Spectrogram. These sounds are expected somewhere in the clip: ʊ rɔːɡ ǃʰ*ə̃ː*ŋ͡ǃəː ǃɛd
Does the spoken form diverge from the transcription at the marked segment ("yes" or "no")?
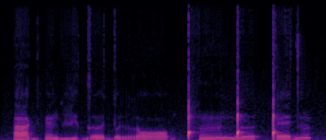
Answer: no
